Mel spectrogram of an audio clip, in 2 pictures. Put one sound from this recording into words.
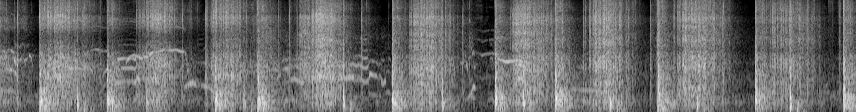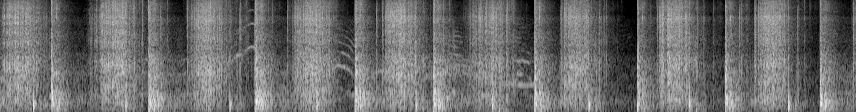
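Firework sparks crackle and sizzle.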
